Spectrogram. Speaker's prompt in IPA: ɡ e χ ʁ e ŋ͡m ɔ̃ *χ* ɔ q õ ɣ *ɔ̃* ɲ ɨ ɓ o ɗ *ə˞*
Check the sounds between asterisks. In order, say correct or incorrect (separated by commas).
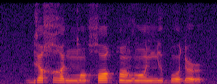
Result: correct, correct, correct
